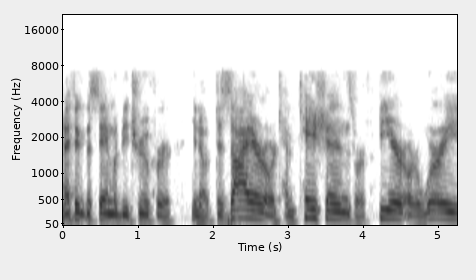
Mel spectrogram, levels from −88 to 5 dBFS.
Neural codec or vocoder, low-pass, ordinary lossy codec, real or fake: none; 7.2 kHz; Opus, 24 kbps; real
